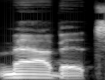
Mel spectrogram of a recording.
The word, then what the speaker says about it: Mabbit: Two B's, one T, like they're trying to spell rabbit, but Mabbit.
